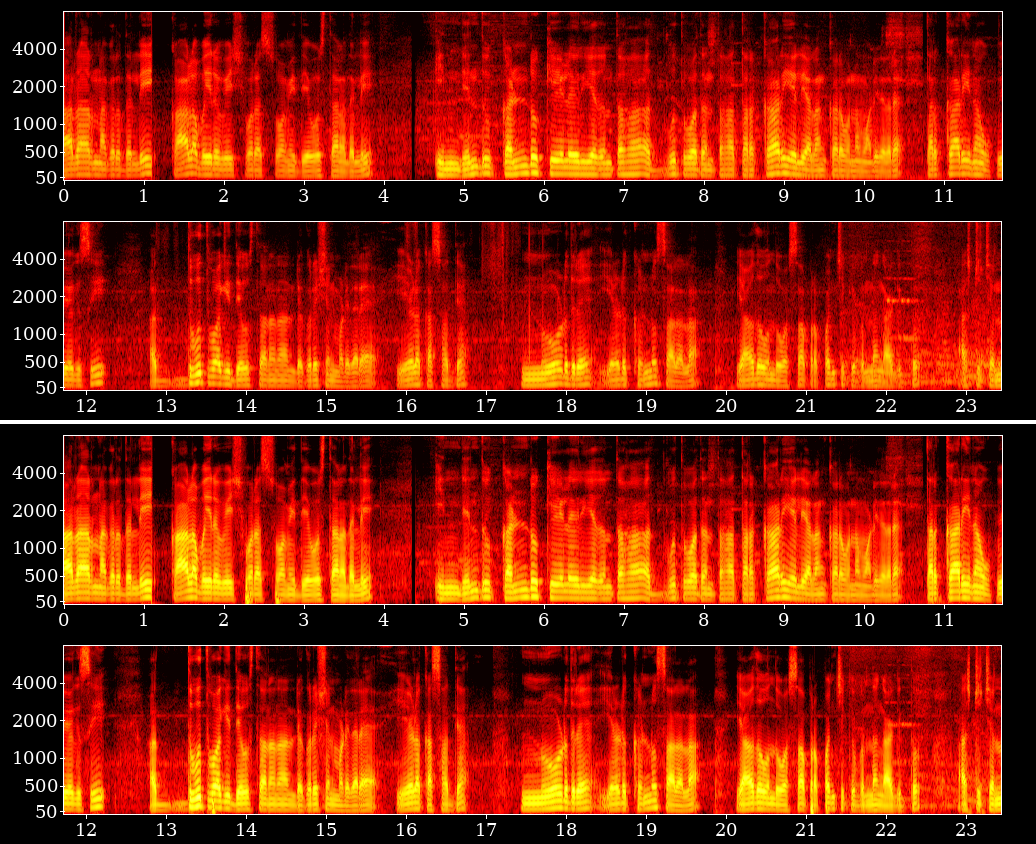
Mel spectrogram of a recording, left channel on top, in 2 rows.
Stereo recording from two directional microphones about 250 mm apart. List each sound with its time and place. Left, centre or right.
0.0 s speech: right
4.6 s speech: centre
10.8 s speech: right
